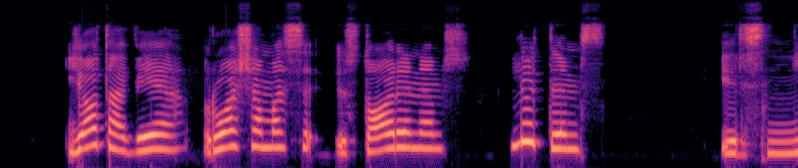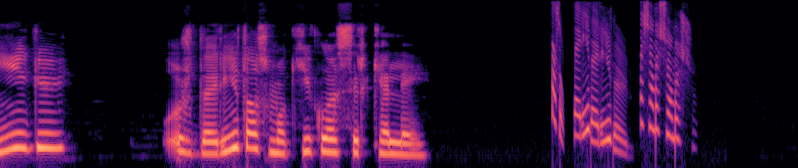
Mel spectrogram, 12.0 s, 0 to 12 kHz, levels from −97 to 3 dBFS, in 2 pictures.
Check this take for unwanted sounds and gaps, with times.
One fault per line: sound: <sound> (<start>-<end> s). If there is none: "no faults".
sound: chirp (10.1-11.2 s)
